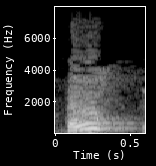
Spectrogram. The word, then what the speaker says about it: طاووس: طاووس عندما تكتب بواوين أم بواحدة؟ واحدة كبيرة؟ أيوة نعم زي داون نعم. فهي تكتب واحدة طاووس وإن كانت تنطق بواوين لكنها تكتب واحدة لكراهة توالي الأمثال.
